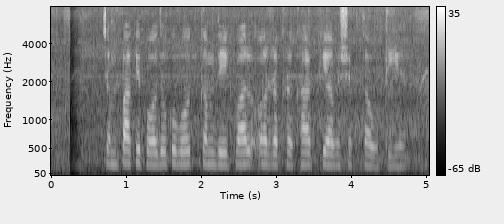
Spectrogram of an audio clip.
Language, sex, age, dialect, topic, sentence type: Hindi, female, 18-24, Kanauji Braj Bhasha, agriculture, statement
